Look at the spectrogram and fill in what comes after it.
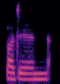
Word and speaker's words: Budden: And I was listening to the Joe Budden, have I said that right? Podcast. – Yeah.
